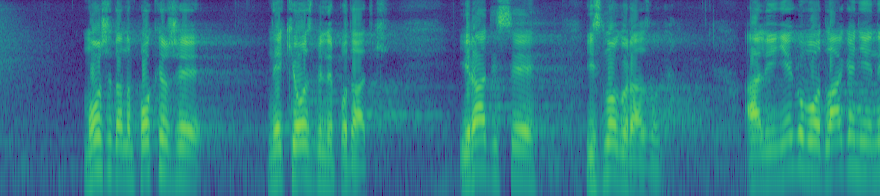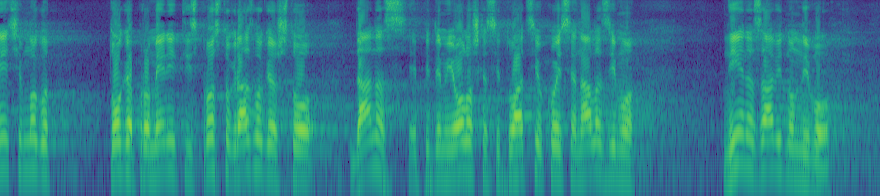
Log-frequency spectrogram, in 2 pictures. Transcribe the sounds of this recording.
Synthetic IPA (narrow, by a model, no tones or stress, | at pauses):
mo̞ʒe̞d̪anampo̞kaːʒe̞ | ne̞ke̞o̞zbiʎne̞po̞d̪aːt̪kʰe̥ | iɾaːd̪ise̞izmno̞ɡo̞ɾaːzlˠo̞ɡa | a̰liɲe̞ɡo̞ʋo̞ːd̪lˠaːɡaɲe̞neːt͡ɕe̞mno̞ɡo̞ | t̪o̞ɡapɾo̞me̞ːnit̪iispɾo̞st̪o̞ɡɾaːzlˠo̞ɡaʃt̪o̞d̪anase̞pid̪e̞mio̞lˠo̞ʃkasit̪uaːt̪sijauko̞jese̞nalˠazimo̞ | nije̞nazaːʋid̪no̞mniʋo̞u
